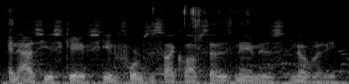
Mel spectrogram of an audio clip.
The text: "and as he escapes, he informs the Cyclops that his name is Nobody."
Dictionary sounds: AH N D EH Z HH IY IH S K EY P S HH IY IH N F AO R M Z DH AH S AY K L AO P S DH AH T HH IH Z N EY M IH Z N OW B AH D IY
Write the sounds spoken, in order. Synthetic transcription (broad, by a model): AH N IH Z HH IY IH S K EY P S HH IY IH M F AO R M Z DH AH S AY K L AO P S DH AH T HH IH Z N EY M IH Z N OW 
